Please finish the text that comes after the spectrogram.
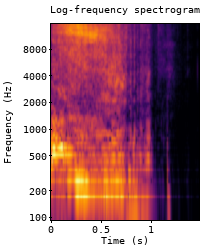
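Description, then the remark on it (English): Busy rummaging through a pouch in search of a pencil: a dense second of rustling and jostling clatter that ends with a single soft thump, then quiet. “Hang on, let me check my pouch.”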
